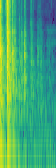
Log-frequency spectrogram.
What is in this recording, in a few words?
Plastic Rattle; BB Retail Therapy Sample Pack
